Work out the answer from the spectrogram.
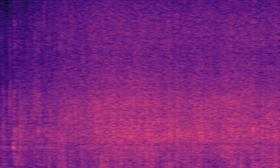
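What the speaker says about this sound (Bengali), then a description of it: "এবার স্লো ফ্লেমে ভালো করে নেড়ে নিলাম।" Vegetables and tomatoes sizzling in a pan over a low flame while being stirred, a dense, steady crackling fry with soft scraping, close and continuous without speech.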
